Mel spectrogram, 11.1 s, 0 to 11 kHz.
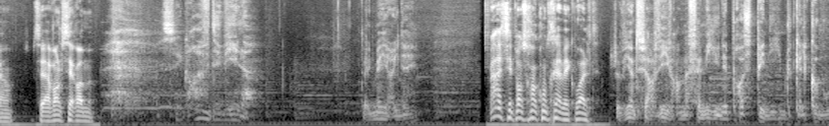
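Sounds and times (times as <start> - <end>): faint music: 0.0 - 11.0
whispered dialogue: 1.4 - 5.8.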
